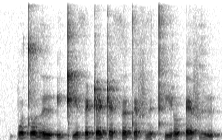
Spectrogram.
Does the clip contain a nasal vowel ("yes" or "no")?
no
